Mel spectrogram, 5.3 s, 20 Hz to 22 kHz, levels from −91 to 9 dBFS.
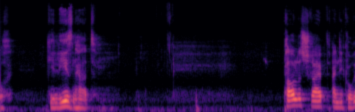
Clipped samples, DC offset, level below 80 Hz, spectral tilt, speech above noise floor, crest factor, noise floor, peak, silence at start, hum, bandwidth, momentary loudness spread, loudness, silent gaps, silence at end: under 0.1%; under 0.1%; -68 dBFS; -5.5 dB/octave; 39 dB; 22 dB; -68 dBFS; -12 dBFS; 0 s; none; 18.5 kHz; 20 LU; -30 LUFS; none; 0 s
